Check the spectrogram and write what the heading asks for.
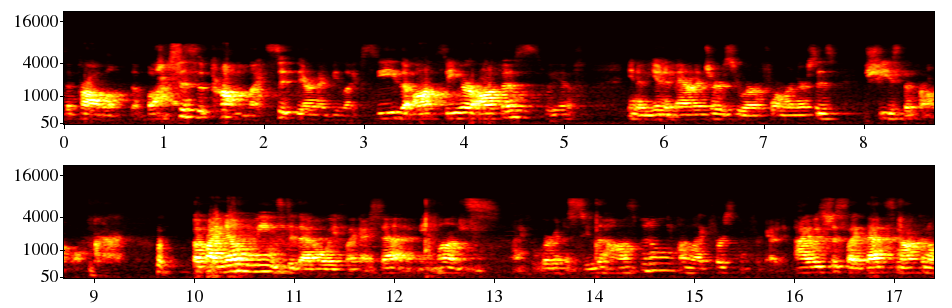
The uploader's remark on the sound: session recorded at Socialism 2022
